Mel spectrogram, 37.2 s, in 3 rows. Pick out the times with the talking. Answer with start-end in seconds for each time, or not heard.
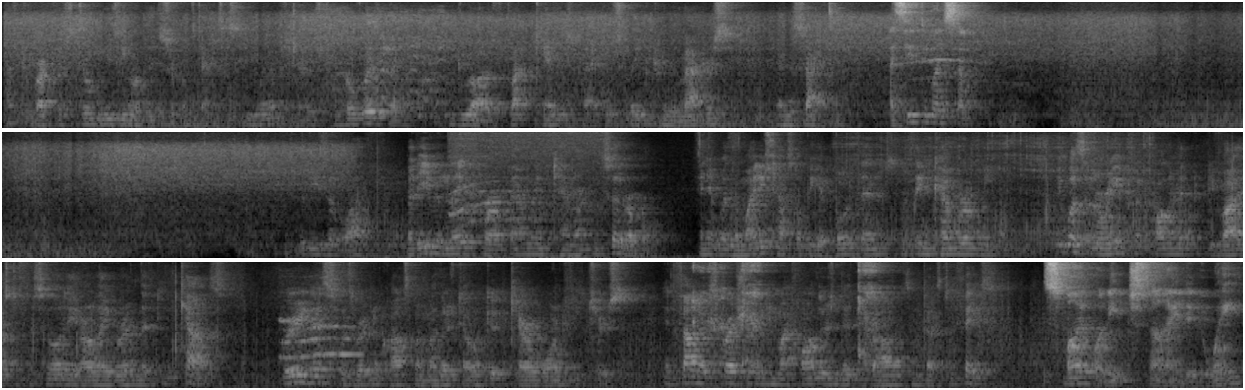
0.0-9.7, 15.3-27.0, 27.6-37.1.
